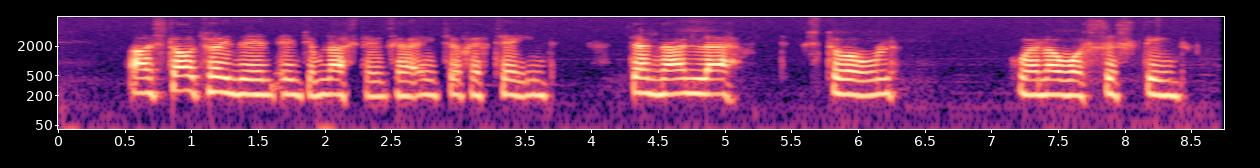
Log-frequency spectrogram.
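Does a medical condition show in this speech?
Yes: Down syndrome; extra chromosome, learning disabilities, hearing difficulties, deaf in one ear, difficulty concentrating.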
